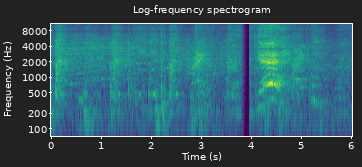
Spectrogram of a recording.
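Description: Music with vocals playing throughout; the sound cuts out completely for a moment a little before four seconds in.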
